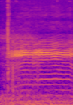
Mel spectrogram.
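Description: Goat bleating in a garden paddock, a single drawn-out nasal bleat close by and moderately loud, alone without talk.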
